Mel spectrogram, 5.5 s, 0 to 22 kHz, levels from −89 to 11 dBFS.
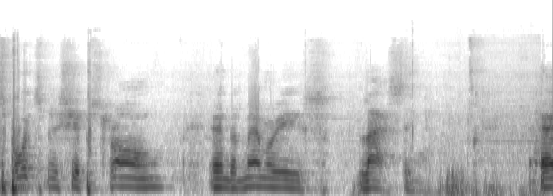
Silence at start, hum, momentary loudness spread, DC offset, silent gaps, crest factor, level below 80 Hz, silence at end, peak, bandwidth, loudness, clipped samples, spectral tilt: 0 s; none; 19 LU; under 0.1%; none; 20 dB; -44 dBFS; 0 s; -2 dBFS; 11 kHz; -24 LUFS; under 0.1%; -8 dB/octave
